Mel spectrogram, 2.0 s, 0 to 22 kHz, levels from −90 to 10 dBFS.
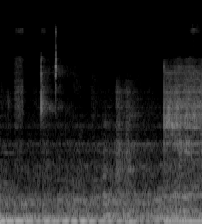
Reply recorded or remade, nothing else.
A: remade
